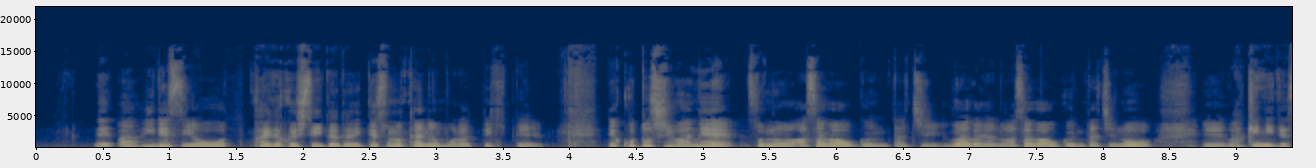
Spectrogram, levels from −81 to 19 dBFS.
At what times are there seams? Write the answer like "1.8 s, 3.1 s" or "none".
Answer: 1.5 s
